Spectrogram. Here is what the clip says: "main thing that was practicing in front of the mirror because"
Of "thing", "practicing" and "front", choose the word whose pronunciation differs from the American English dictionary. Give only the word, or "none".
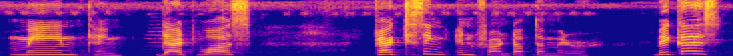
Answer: thing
